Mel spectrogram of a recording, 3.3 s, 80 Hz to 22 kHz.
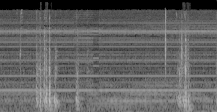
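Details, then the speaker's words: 2007 BMW 328i E90: a thin, steady electrical buzz from the speakers starts on door unlock, not on lock, and continues behind the lock clunks even with the radio and ignition off; source not yet pinned down. "if I go ahead and lock doesn't do anything but when I unlock another buzz starts to happen in the background"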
